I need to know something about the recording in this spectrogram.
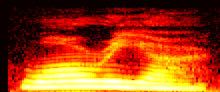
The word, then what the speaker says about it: warrior: nghĩa là chiến sĩ chúng ta nhấn âm đầu tiên mình đọc âm o War rer Warrior internet Warriors Why bother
